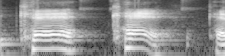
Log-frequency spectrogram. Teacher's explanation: खे, खे, खे में अधिक वायु निकलती है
